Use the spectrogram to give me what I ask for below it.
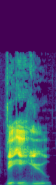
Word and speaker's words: veulent: And then finally, our il plural form is going to be V-E-U-L-E-N-T. Ils veulent, veulent, V-E-U-L-E-N-T. Notice, of course, that that ending is silent.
